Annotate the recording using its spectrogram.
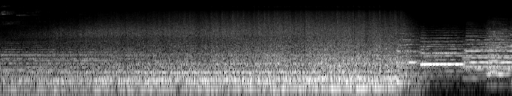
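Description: Concert band playing a long crescendo: a swelling, hissing wash over low sustained notes builds steadily, then a little over eight seconds in it breaks off into clear, held brass chords.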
